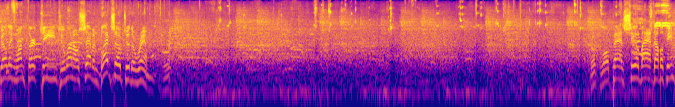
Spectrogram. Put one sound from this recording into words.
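A large indoor crowd murmurs steadily in an echoing arena.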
